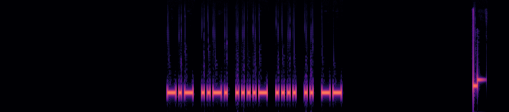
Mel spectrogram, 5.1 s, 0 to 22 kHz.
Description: Morse code, heard as a keyed tone, about 40 wpm, 700 Hz. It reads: KF4HIM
